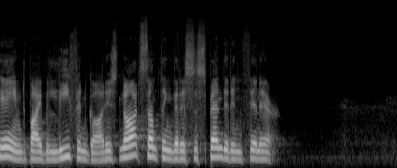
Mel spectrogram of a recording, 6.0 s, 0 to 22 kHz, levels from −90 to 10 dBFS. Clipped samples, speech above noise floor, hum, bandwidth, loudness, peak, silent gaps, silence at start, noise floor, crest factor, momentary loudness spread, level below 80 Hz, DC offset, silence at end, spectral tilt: under 0.1%; 50 dB; 60 Hz at -60 dBFS; 12.5 kHz; -26 LUFS; -8 dBFS; none; 0 s; -75 dBFS; 18 dB; 8 LU; -78 dBFS; under 0.1%; 1.85 s; -7.5 dB/octave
